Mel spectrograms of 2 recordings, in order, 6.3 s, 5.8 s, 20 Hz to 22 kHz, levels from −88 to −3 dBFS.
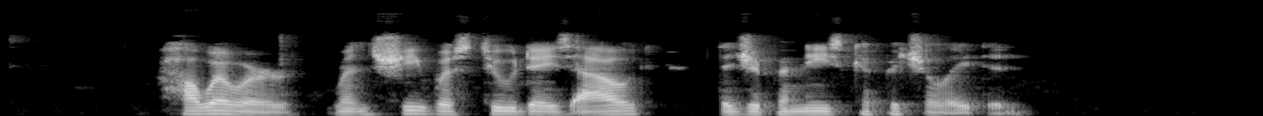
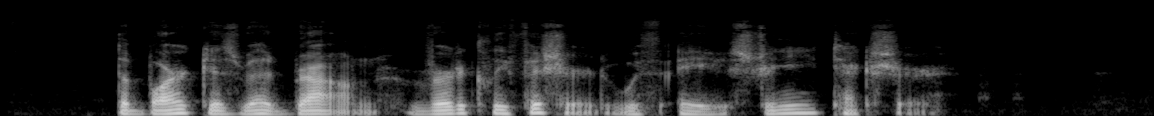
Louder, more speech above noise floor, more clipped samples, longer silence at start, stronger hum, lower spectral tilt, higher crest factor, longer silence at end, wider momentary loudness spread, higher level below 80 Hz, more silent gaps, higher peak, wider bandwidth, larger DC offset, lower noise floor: first, -21 LUFS vs -27 LUFS; first, 61 dB vs 53 dB; neither; first, 0.8 s vs 0.6 s; neither; second, -4 dB/octave vs -8.5 dB/octave; about the same, 22 dB vs 22 dB; about the same, 1.2 s vs 1.1 s; about the same, 13 LU vs 12 LU; second, -62 dBFS vs -54 dBFS; neither; about the same, -2 dBFS vs -4 dBFS; second, 7 kHz vs 9.4 kHz; neither; first, -83 dBFS vs -79 dBFS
